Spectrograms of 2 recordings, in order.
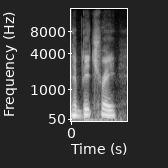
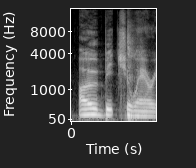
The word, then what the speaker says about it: obituary: it no no no no no no it's obituary obituary obituary obituary obituary silly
